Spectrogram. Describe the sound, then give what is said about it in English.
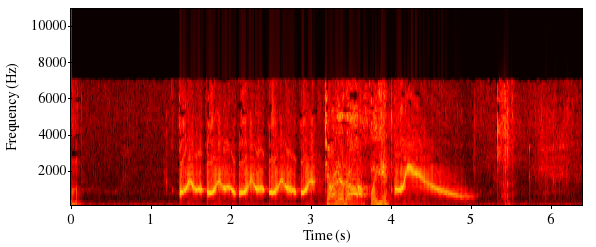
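A wacky air-conditioning pump runs loudly, giving off a string of warbling, boinging tones that rise and fall in rapid succession before one long descending whine, with a man briefly speaking. “will you turn that pump off, Mario? For crying out loud, the air conditioning”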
